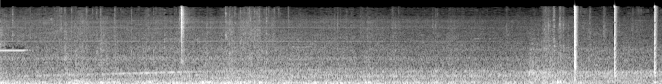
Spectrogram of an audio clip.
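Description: Steady low rumble inside a moving train carriage, with a faint rising whine over the first couple of seconds. A few short, sharp clicks sound about two seconds in and twice near the end.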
